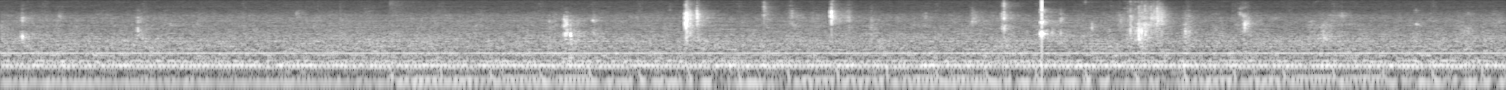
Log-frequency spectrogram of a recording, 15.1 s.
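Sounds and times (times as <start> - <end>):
steady low hum: 0.0 - 15.0
lettuce crunching and chewing: 6.7 - 15.0.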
